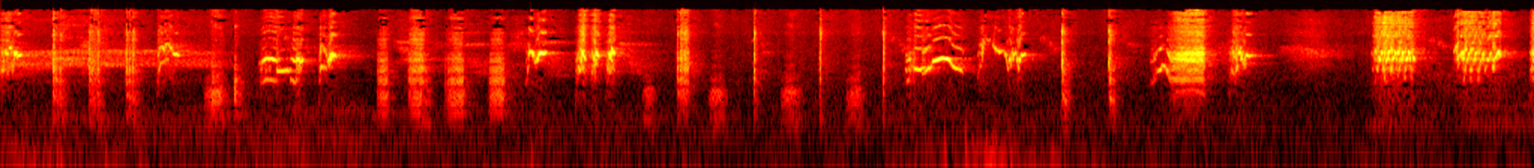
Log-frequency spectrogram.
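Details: Javan myna master recording with full fill-ins for young mynas: a rasping wavering opening, then scattered clicks, looping whistles and loud squeaky bursts recurring every second or two.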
